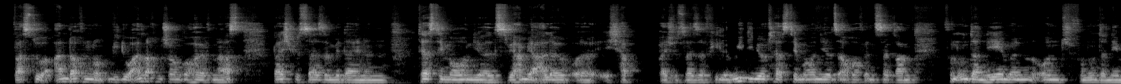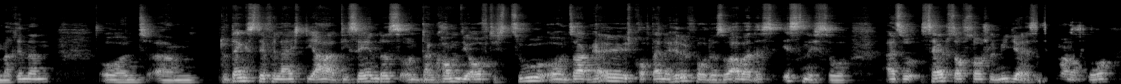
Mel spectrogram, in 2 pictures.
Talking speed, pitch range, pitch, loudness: 190 wpm, 105-130 Hz, 115 Hz, -23 LUFS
